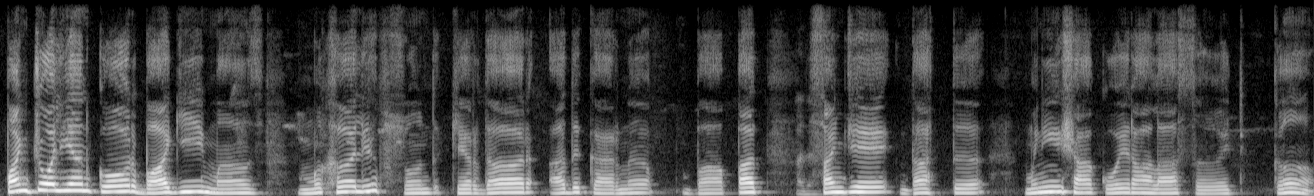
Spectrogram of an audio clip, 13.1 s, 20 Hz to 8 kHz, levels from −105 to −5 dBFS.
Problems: constant background noise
